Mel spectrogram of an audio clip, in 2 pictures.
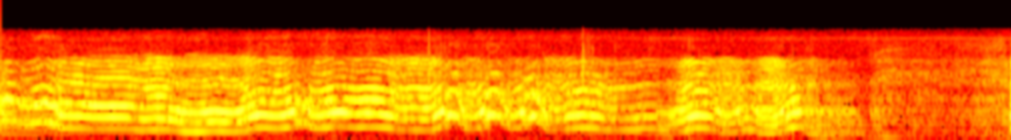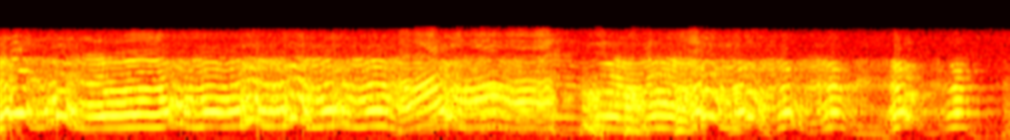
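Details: Female Alaskan Malamute named Lightning vocalizes during brushing, a continuous wavering, yodelling howl with quick pitch wobbles and a brief dip near the middle before resuming, a mournful woo-woo delivered almost without pause.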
